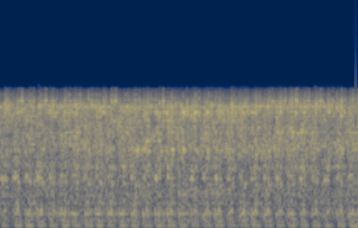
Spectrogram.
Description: Knocking sound coming from top-end when engine is cold. After warming up the sound quietens and disappears.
